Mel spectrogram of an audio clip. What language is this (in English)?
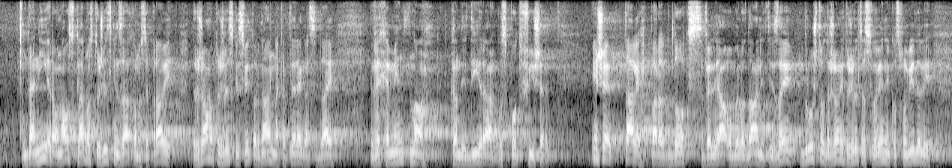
Slovenian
